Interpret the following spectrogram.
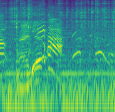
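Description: Men's voices exclaiming without words, with one long rising-and-falling call about half a second in, over background music.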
